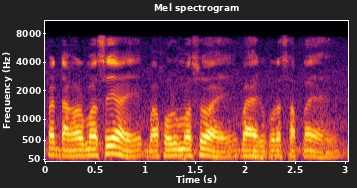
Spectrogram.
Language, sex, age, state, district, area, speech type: Assamese, male, 45-60, Assam, Nalbari, rural, spontaneous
